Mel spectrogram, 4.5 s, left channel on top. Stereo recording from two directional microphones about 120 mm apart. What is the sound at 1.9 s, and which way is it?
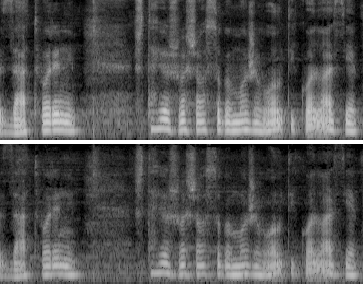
Speech, 40° left (ahead or behind).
